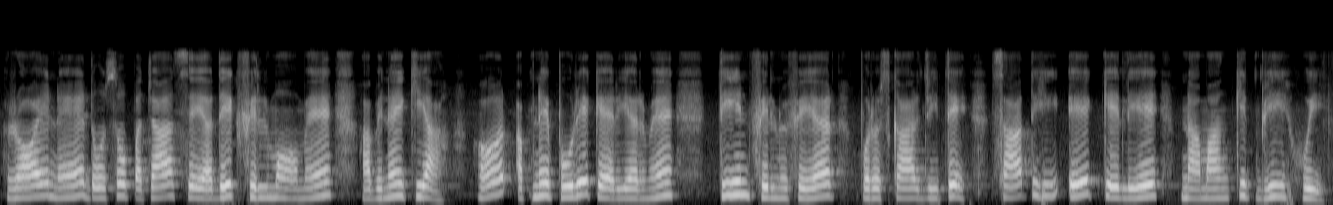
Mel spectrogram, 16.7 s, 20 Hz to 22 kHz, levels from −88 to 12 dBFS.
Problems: background sounds at intervals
